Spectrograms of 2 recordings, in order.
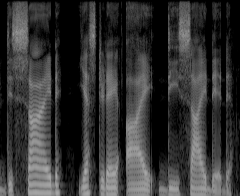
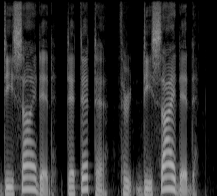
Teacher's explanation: this is a regular verb which receives, with that D sound ending, receives an extra syllable in the past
